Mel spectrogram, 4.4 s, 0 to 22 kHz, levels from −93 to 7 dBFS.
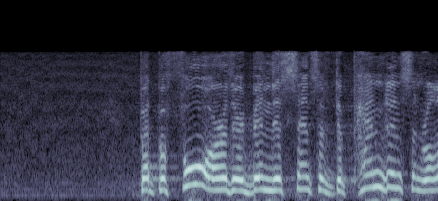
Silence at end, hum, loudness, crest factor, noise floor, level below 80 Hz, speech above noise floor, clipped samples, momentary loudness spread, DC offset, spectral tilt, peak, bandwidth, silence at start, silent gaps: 0 s; none; -17 LUFS; 14 dB; -50 dBFS; -52 dBFS; 34 dB; under 0.1%; 9 LU; under 0.1%; -5.5 dB/octave; -4 dBFS; 8 kHz; 1.4 s; none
